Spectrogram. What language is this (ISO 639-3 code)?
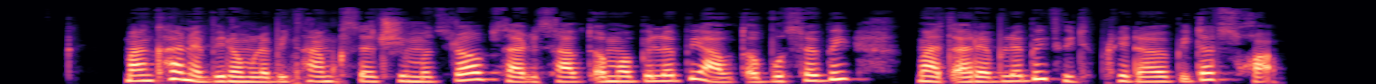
kat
